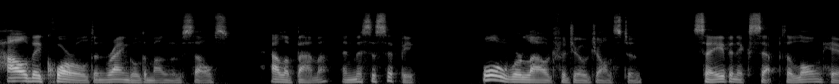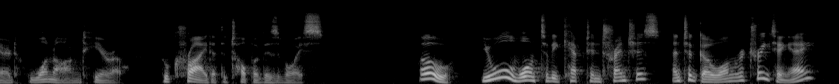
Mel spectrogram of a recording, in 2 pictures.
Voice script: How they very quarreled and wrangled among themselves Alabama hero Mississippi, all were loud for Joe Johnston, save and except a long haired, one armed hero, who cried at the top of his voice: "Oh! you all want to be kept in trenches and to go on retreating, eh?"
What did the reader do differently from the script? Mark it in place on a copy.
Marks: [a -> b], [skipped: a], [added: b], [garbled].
How they [skipped: very] quarreled and wrangled among themselves Alabama [hero -> and] Mississippi, all were loud for Joe Johnston, save and except [a -> the] long haired, one armed hero, who cried at the top of his voice: "Oh! you all want to be kept in trenches and to go on retreating, eh?"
